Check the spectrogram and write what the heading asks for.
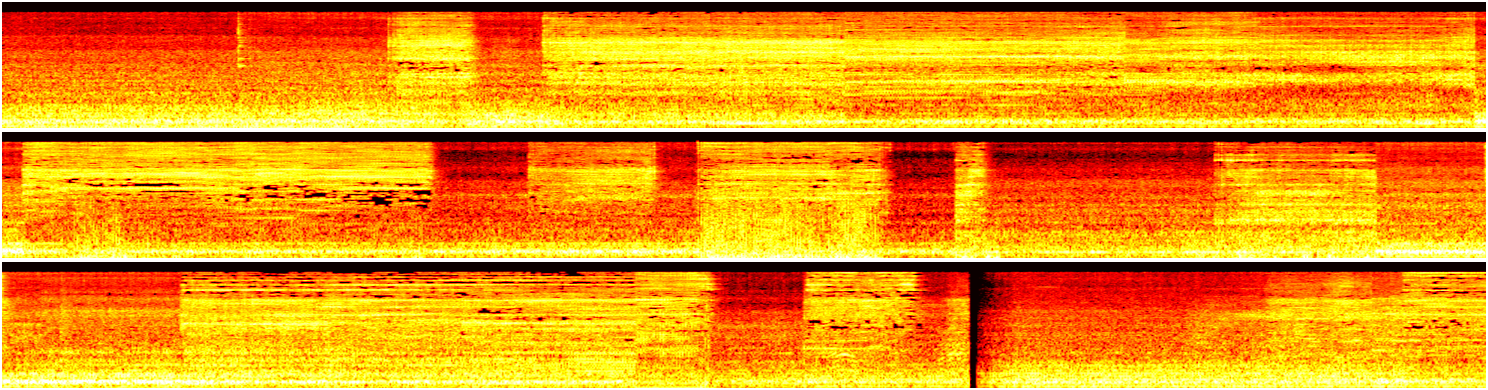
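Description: Steel machete blade ground against a spinning shaft-mounted grinding wheel: a harsh grinding hiss over a steady low hum from the machine. It comes in several short stretches that cut off and restart abruptly.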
